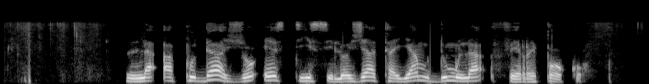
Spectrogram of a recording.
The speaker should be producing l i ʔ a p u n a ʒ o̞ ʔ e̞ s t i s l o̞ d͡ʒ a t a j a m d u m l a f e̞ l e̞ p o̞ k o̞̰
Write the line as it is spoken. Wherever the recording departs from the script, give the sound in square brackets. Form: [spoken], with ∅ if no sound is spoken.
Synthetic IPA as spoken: l [a] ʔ a p u [d] a ʒ o̞ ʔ e̞ s t i s l o̞ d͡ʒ a t a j a m d u m l a f e̞ [ɾ] e̞ p o̞ k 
